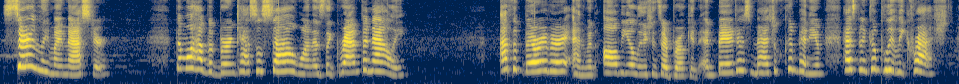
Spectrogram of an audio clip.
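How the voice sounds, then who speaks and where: A woman's voice: very high-pitched, expressive, brisk, pushed and bright, pitched above the performer's own voice, heavily acted. A woman voicing a fanatically eager young servant girl, gushing and theatrical in her devotion to her mistress. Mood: eager, fervent.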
